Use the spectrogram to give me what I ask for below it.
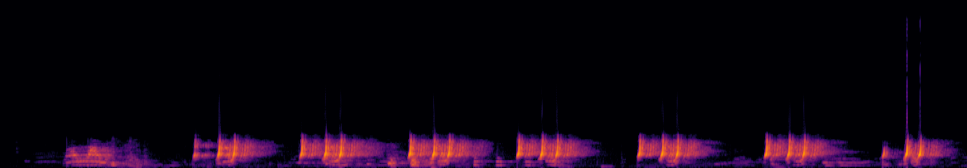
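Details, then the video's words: Common quail calling steadily in a quail-hunting setting: sharp three-part notes, punchy and bright, repeated about every three-quarters of a second, each phrase alike and clearly dominant over faint background chatter. "بٹیر کی عمدہ بولیاں || بٹیرکا شکار #common quail voice"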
